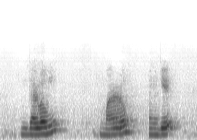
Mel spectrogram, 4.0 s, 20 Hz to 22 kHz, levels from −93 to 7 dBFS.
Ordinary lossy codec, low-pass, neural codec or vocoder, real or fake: none; none; codec, 16 kHz, 0.5 kbps, X-Codec, HuBERT features, trained on general audio; fake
